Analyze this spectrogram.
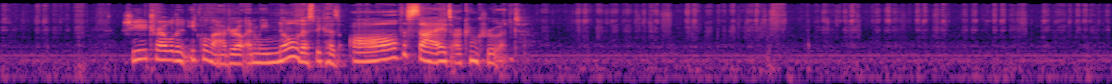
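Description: A pencil scratches on paper while writing.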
